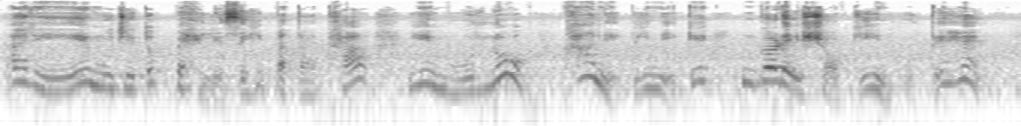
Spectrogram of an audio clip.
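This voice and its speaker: Woman doing a show-off excitable mom in a kids story, high voice, emphatic, faint noise behind. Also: slow. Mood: boastful, knowing. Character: boastful, excitable Indian mother, self-styled peacock-catching expert.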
